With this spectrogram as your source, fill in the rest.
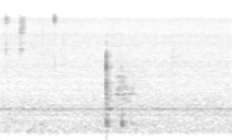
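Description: A plastic bottle crackles briefly.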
